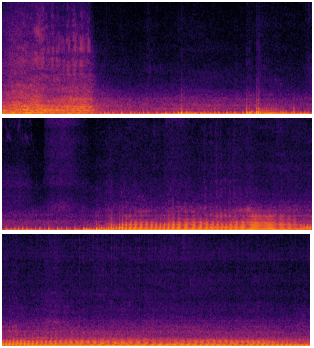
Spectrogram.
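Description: A motorcycle engine revs and pulls away, rising and falling in pitch.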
